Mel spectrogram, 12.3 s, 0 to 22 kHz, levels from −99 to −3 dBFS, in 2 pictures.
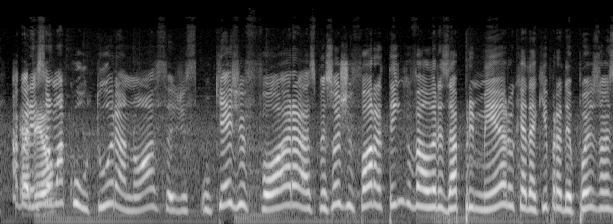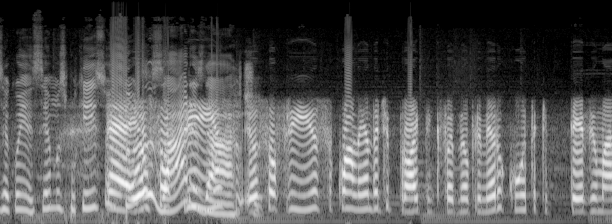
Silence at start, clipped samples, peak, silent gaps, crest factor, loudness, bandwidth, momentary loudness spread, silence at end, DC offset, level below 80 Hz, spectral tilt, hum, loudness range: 0.1 s; under 0.1%; 0 dBFS; none; 16 dB; -16 LUFS; 12.5 kHz; 14 LU; 0 s; under 0.1%; -54 dBFS; -4 dB/octave; none; 9 LU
